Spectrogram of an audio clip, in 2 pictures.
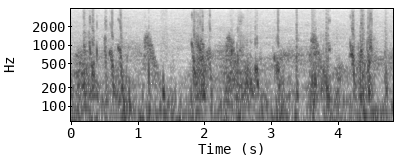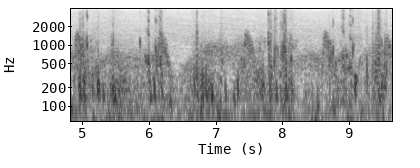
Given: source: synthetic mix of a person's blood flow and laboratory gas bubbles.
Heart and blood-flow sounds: Doppler ultrasound of blood flow; subclavian vein
0.18-0.47 s: bubbles
0.51-0.89 s: bubbles
1.10-1.24 s: bubbles
1.36-1.47 s: bubbles
1.81-2.17 s: bubbles
2.38-3.00 s: bubbles
3.03-3.20 s: bubbles
3.37-3.48 s: bubbles
3.63-3.97 s: bubbles
4.18-4.63 s: bubbles
4.71-4.80 s: bubbles
4.92-5.62 s: bubbles
5.86-6.26 s: bubbles
6.66-7.02 s: bubbles
7.06-7.20 s: bubbles
7.28-7.44 s: bubbles
7.58-8.25 s: bubbles
8.70-9.22 s: bubbles
9.26-9.59 s: bubbles
From the record:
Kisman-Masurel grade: 342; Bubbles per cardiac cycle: rolling drumbeat, 9 or more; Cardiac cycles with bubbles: 100%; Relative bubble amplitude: moderate (0.250 to 0.450); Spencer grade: 3 (all of the cardiac periods contain showers or single bubble signals, but not dominating or overriding the cardiac motion signals); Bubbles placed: anywhere in the cardiac cycle

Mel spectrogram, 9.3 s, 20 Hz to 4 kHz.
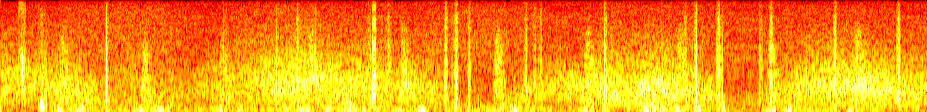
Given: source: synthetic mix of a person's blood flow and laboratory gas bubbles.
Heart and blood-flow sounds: Doppler ultrasound of blood flow; subclavian vein
0.18-0.26 s: bubbles
0.37-0.47 s: bubbles
From the record:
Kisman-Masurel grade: 123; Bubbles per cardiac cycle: 1 to 2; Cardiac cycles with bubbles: 10 to 50%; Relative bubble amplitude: loud (0.450 to 0.775); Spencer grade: 2 (many but less than half of the cardiac periods contain bubble signals, singularly or in groups); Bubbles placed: anywhere in the cardiac cycle

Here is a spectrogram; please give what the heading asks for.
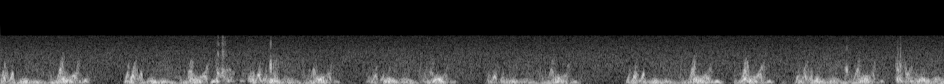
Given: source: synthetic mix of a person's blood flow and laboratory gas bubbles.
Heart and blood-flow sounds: Doppler ultrasound of blood flow; precordium
2.14-2.60 s: bubbles
2.67-2.81 s: bubbles
8.44-8.51 s: bubbles
8.93-9.28 s: bubbles
From the record:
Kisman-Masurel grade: 222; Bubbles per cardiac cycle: several, 3 to 8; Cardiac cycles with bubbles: 10 to 50%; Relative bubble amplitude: moderate (0.250 to 0.450); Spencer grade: 2 (many but less than half of the cardiac periods contain bubble signals, singularly or in groups); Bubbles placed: only in the low amplitude regions of the cardiac cycle

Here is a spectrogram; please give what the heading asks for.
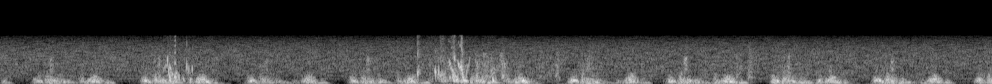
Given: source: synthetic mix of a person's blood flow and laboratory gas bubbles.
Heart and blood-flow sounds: Doppler ultrasound of blood flow; precordium
1.52-1.59 s: bubbles
1.62-1.96 s: bubbles
4.15-4.71 s: bubbles
4.73-5.08 s: bubbles
From the record:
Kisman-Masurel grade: 223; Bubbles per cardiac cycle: several, 3 to 8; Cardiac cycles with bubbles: 10 to 50%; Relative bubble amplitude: loud (0.450 to 0.775); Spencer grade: 2 (many but less than half of the cardiac periods contain bubble signals, singularly or in groups); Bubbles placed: only in the low amplitude regions of the cardiac cycle

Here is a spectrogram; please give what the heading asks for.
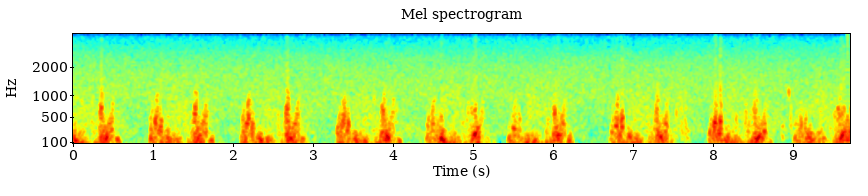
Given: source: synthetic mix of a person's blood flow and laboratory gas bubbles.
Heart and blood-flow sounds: Doppler ultrasound of blood flow; precordium
7.55-7.75 s: bubbles
8.30-8.35 s: bubbles
8.87-9.05 s: bubbles
From the record:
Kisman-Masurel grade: 121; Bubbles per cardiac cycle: 1 to 2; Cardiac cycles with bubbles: 10 to 50%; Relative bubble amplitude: barely perceptible (0.100 to 0.250); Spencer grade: 2 (many but less than half of the cardiac periods contain bubble signals, singularly or in groups); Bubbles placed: anywhere in the cardiac cycle

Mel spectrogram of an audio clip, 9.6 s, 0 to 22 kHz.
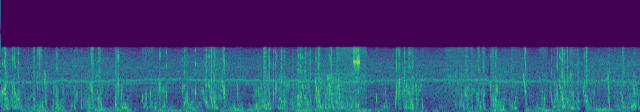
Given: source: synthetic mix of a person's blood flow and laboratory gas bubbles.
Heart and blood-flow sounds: Doppler ultrasound of blood flow; precordium
0.00-0.73 s: bubbles
0.76-0.98 s: bubbles
1.04-1.56 s: bubbles
1.68-1.95 s: bubbles
2.10-2.54 s: bubbles
2.71-3.67 s: bubbles
3.80-5.50 s: bubbles
5.60-5.68 s: bubbles
5.72-6.38 s: bubbles
6.67-7.96 s: bubbles
8.03-8.94 s: bubbles
9.06-9.14 s: bubbles
9.20-9.61 s: bubbles
From the record:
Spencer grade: 4 (maximum detectable bubble signal sounding continuously throughout systole and diastole of every cardiac period, and overriding the amplitude of the normal cardiac signals); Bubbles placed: anywhere in the cardiac cycle

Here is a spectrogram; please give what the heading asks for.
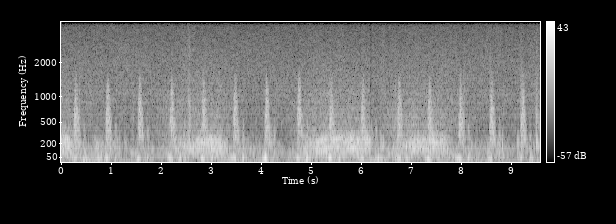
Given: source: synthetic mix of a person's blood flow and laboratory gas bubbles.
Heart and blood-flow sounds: Doppler ultrasound of blood flow; subclavian vein
2.53-2.62 s: bubbles
9.47-9.60 s: bubbles
From the record:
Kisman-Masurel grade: 122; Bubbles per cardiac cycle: 1 to 2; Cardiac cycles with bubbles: 10 to 50%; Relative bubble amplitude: moderate (0.250 to 0.450); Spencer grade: 2 (many but less than half of the cardiac periods contain bubble signals, singularly or in groups); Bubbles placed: anywhere in the cardiac cycle

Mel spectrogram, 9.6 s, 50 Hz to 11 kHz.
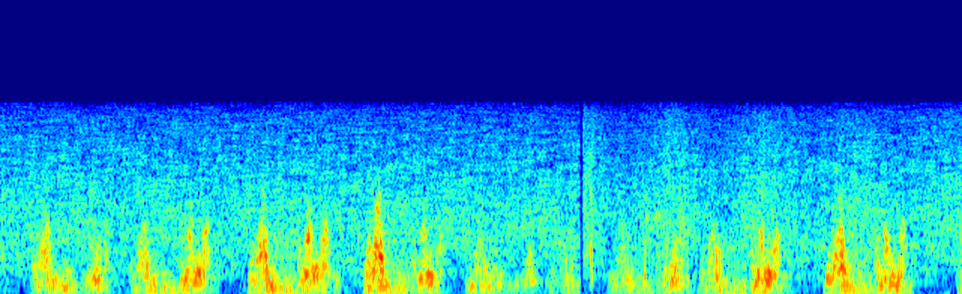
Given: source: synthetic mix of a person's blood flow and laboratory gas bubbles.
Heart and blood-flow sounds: Doppler ultrasound of blood flow; precordium
5.88-5.95 s: bubbles
6.40-6.61 s: bubbles
6.69-6.72 s: bubbles
6.75-6.89 s: bubbles
From the record:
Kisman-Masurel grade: 221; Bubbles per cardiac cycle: several, 3 to 8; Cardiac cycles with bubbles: 10 to 50%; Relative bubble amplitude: barely perceptible (0.100 to 0.250); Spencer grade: 2 (many but less than half of the cardiac periods contain bubble signals, singularly or in groups); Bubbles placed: only in the low amplitude regions of the cardiac cycle

